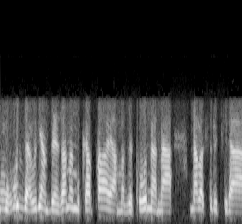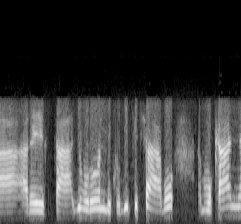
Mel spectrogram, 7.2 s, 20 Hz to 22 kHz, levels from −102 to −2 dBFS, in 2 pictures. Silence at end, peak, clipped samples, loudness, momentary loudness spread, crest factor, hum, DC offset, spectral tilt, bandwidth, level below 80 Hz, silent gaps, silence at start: 0 s; 0 dBFS; under 0.1%; -18 LUFS; 6 LU; 16 dB; none; under 0.1%; -3 dB/octave; 3.8 kHz; -78 dBFS; none; 0 s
